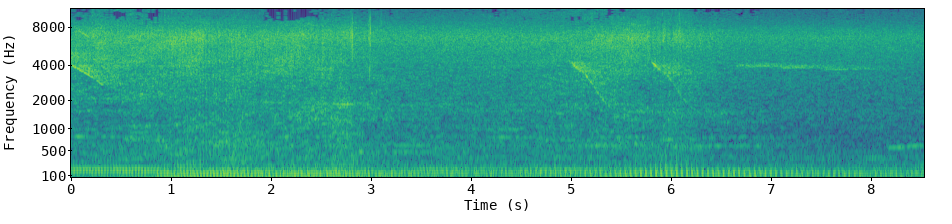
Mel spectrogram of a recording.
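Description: A motor vehicle's engine running, a steady low rumble that swells about a second in and again around six seconds in.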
